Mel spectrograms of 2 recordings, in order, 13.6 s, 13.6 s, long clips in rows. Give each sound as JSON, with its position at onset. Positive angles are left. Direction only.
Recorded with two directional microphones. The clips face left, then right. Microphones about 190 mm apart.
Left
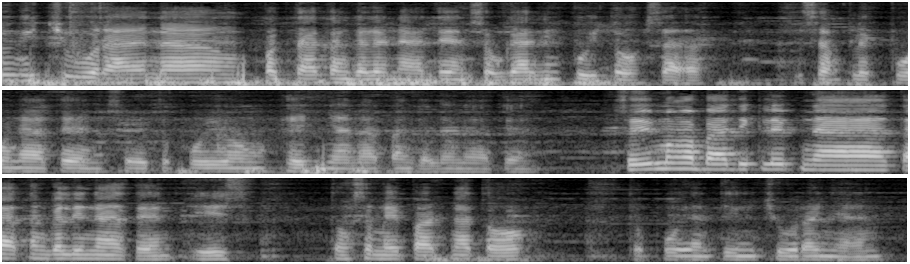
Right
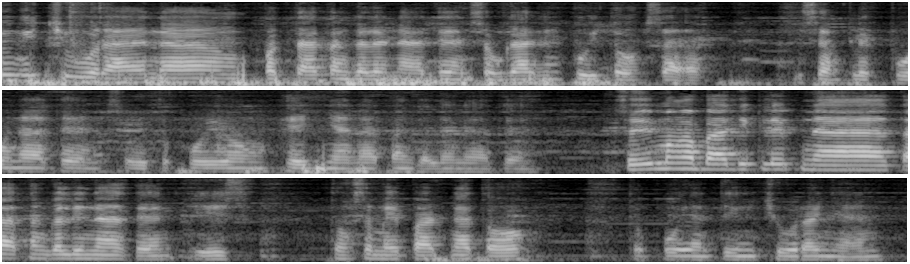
{"t": 0.0, "sound": "speech", "side_deg": -5}
{"t": 4.6, "sound": "speech", "side_deg": 15}
{"t": 5.5, "sound": "speech", "side_deg": 0}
